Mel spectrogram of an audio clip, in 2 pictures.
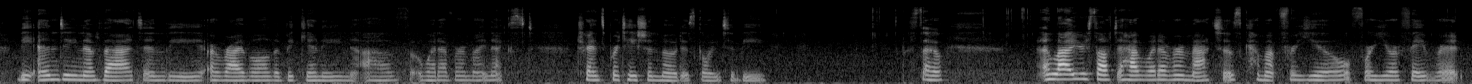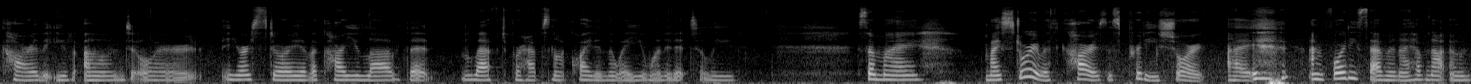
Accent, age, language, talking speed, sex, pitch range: American, 30-49, English, 150 wpm, female, 185-215 Hz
